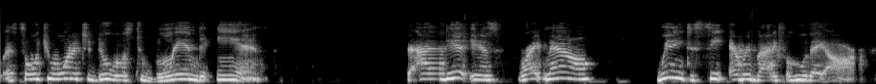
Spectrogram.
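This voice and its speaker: A woman speaks with a Southern US accent at a moderate pace. Her pitch sits fairly high. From US South, Memphis Tennessee. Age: 60s. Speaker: diversity and inclusion speaker. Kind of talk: conference presentation. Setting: virtual conference.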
